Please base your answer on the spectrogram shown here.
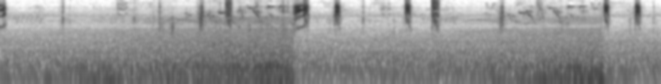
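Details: Repeated brief, high, sharp chirps from a female double-collared seedeater, a call meant to excite males for singing tournaments, arriving irregularly over ten seconds, some doubled, with soft chattering of other small birds behind.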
